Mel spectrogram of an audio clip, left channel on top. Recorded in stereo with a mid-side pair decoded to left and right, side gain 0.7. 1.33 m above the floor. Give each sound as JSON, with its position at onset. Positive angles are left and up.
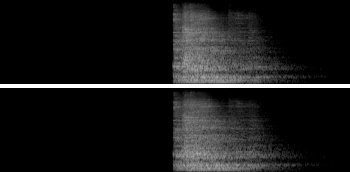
{"t": 1.7, "sound": "dishes clattering", "azimuth_deg": 20, "distance_m": 1.7}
